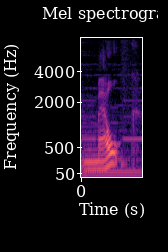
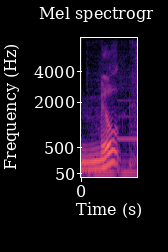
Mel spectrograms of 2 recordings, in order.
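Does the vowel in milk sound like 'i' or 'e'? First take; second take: e; i. First: The vowel sounds like a short 'e'. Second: The vowel sounds like a short 'i'. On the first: "some will end up saying like milk. And I'm like, how do you put an E in" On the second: "some people will say milk"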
